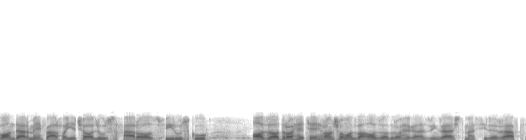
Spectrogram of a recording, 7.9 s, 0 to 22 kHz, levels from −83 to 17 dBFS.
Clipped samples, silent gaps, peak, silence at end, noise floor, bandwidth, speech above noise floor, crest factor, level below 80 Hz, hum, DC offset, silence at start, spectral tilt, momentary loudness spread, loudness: under 0.1%; none; -10 dBFS; 0.05 s; -49 dBFS; 4.4 kHz; 22 dB; 16 dB; -66 dBFS; none; under 0.1%; 0 s; -4.5 dB/octave; 8 LU; -27 LUFS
